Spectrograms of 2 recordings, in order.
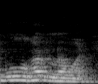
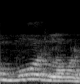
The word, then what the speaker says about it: मोहर लवण: और एक दूसरा आता है उदाहरण इसमें मोहर लवण, या इसको मोर लवण कहते हैं क्योंकि H साइलेंट होता है इसमें, नहीं तो लिखने को लिख देता है मोहर लवण।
